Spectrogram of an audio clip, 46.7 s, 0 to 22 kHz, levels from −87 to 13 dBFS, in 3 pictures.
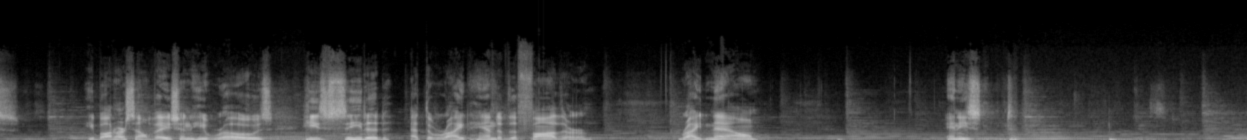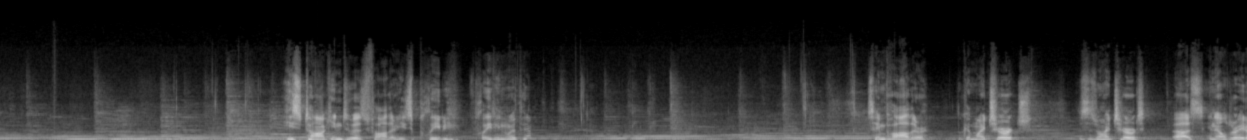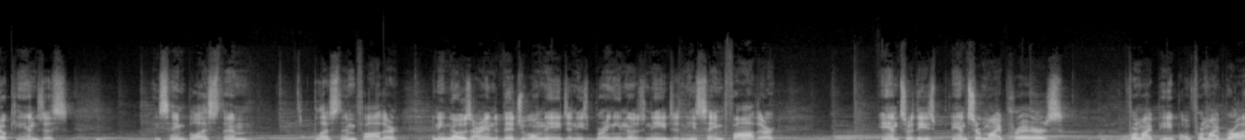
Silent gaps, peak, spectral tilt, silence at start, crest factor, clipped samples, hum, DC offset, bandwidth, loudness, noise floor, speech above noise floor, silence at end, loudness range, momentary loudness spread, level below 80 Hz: none; 0 dBFS; -3.5 dB/octave; 0 s; 18 dB; under 0.1%; none; under 0.1%; 14.5 kHz; -17 LUFS; -41 dBFS; 25 dB; 0 s; 13 LU; 21 LU; -70 dBFS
